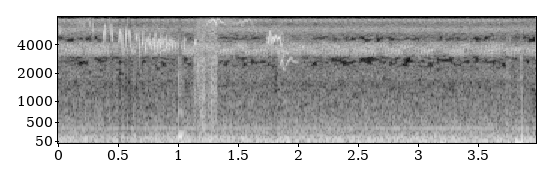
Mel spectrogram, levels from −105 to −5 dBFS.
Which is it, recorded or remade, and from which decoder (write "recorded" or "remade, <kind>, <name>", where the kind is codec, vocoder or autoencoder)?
remade, vocoder, BigVGAN v2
